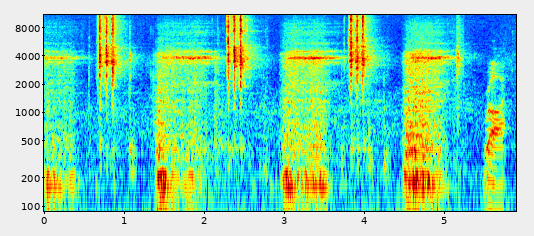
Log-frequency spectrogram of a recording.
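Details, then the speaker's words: Hudson straight-eight engine, first seen and turned by hand: slow cranking with clattering turns about every second and a half, no puffs or resistance; no compression, suspected stuck piston rings, may need the heads off. "that's turning over, but it's got no compression, so I would say all the piston rings are stuck."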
